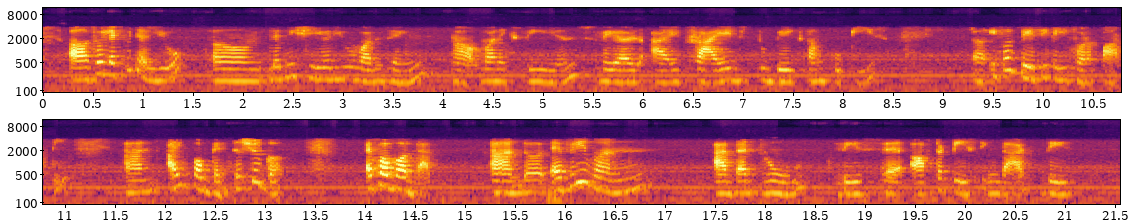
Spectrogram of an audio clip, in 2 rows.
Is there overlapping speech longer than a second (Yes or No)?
No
